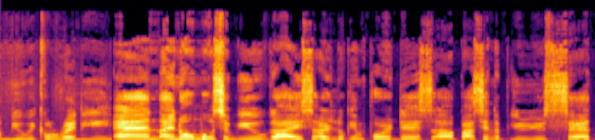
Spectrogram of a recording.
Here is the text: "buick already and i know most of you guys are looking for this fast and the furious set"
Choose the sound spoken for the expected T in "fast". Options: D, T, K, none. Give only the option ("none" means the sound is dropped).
none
